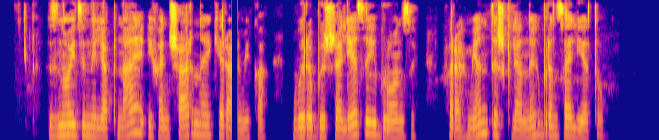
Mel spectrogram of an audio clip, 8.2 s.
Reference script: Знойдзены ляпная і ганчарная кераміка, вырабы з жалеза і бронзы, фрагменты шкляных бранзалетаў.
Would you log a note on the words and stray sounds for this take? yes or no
yes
